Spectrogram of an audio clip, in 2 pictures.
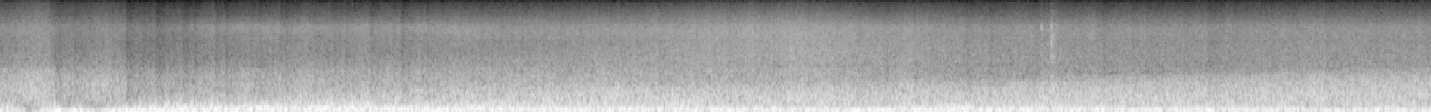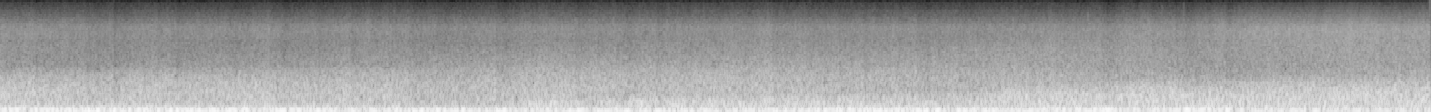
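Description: Ocean surf breaking and washing up a sandy beach, a steady rushing wash, with strong wind buffeting the microphone as a heavy low rumble.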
